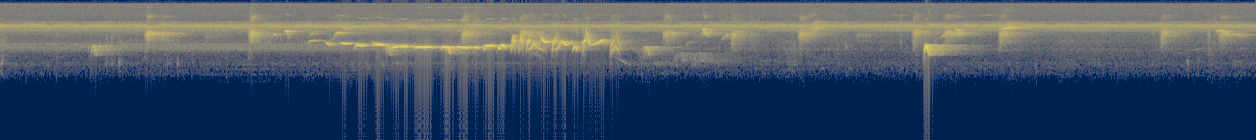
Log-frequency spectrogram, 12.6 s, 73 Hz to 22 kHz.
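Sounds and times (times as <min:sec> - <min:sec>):
Amazonian grosbeak Cyanoloxia rothschildii singing a sliding warbled whistled phrase: 0:03.1 - 0:07.0.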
